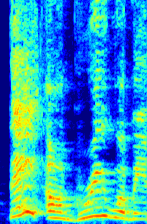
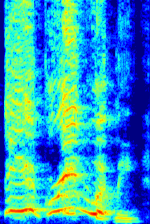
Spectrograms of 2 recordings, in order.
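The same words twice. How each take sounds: First: Said in the usual way. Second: High laughing burst on they agree; amused laugh as the men agree with her. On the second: Real, not acted. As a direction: laugh it out in delight.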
